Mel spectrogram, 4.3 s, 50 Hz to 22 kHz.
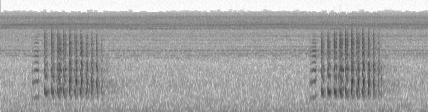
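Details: Sandhill cranes calling in the bog at Derby Reach Park in March 2009, where mating cranes were seen. Two rapid rolling, trilled rattles, each under a second, are separated by nearly three seconds of quiet hiss.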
